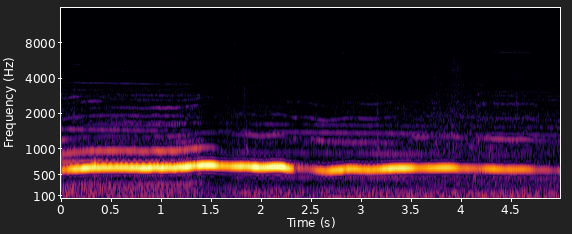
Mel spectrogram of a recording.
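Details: Pet dog howling as fire trucks pass: a long, steady tonal wail held for several seconds, wavering slightly in pitch and then easing off, blended with the drawn-out tone of a passing siren.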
